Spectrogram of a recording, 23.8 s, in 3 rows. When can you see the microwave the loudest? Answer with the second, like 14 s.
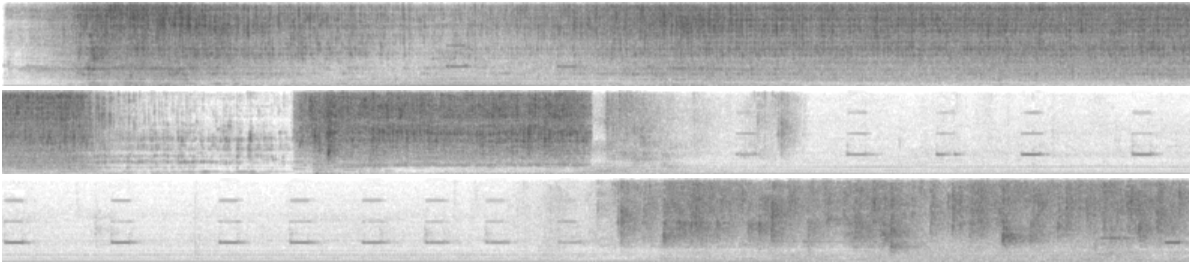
3 s.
